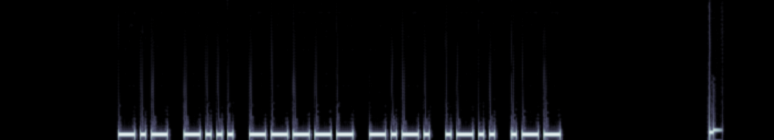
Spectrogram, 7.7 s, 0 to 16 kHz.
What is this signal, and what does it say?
Morse code, heard as a keyed tone, about 21 wpm, 700 Hz. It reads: KB0CLW
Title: USA Call Signs - 6 Characters - 3x Character Spacing - 22wpm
